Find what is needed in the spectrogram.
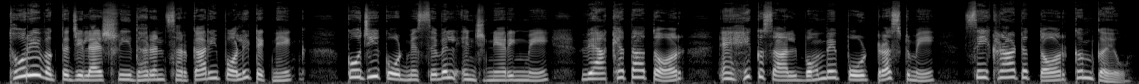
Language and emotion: Sindhi, neutral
